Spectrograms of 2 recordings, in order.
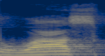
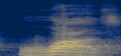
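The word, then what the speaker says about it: was: पढ़ेंगे वास नहीं पढ़ेंगे बहुत लोग जो है डब्लू ए एस वास पढ़ लेता है वास पढ़ना बिल्कुल गलत है दोस्तों वास पढ़ेंगे देखिए डब्लू ए से लिख लिखेंगे वा एस का उच्चारण यहां भी हम लोग ज का रूप में प्रयोग करेंगे ठीक है हो जाएगा वाज डब्लू ए एस वाज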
